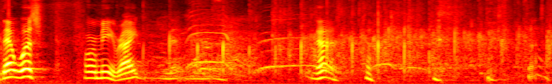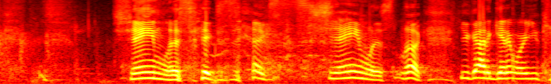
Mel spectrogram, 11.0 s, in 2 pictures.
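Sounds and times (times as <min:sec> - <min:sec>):
speech: 0:00.0 - 0:02.4, 0:03.1 - 0:05.0, 0:06.8 - 0:11.0
audience clapping and applauding: 0:00.0 - 0:08.7
scattered voices calling out: 0:00.0 - 0:11.0
laughter: 0:01.1 - 0:11.0.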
